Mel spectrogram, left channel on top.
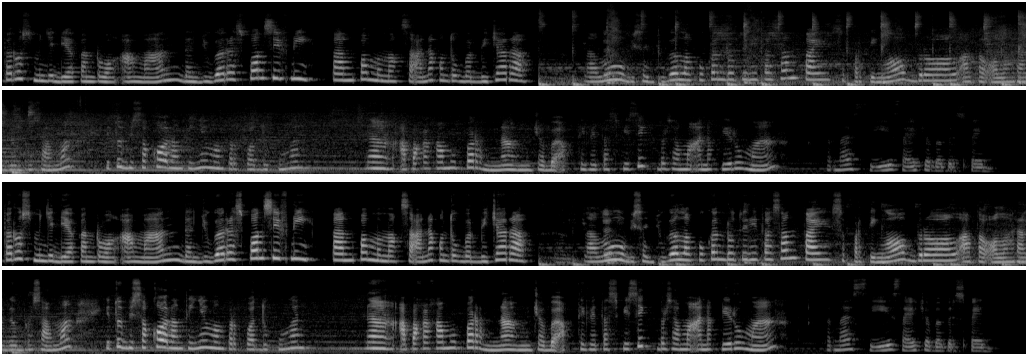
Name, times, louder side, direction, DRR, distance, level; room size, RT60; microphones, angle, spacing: voice 1, 0.0-5.2 5.8-13.3 13.9-18.1, right 4 dB, 40° right, 0.7 m, -31 dB
Drum kit, 5.4-10.8, left 5 dB, 80° left, 0.5 m, -41 dB
voice 2, 5.5-6.2 18.5-20.1, right 2 dB, 65° right, 1.1 m, -42 dB
sound 1, 7.1-18.9, left 1 dB, 35° left, 1.7 m, -49 dB
6.9 x 5.9 x 3.2 m
head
